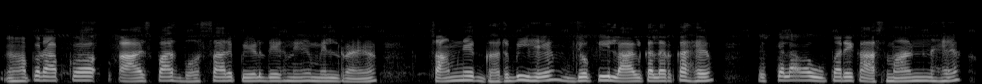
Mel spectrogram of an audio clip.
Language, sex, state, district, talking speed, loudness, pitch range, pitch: Hindi, male, Jharkhand, Sahebganj, 175 wpm, -28 LUFS, 155-185 Hz, 165 Hz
